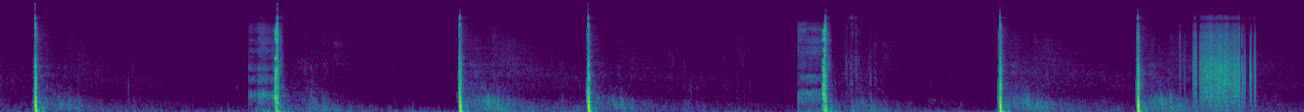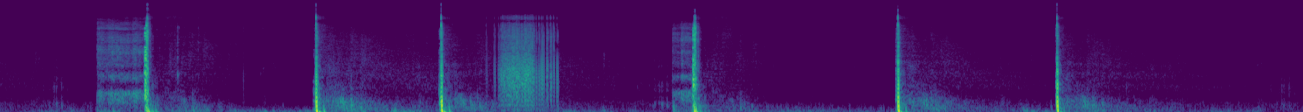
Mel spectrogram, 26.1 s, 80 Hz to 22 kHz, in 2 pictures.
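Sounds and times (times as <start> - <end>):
fireworks sharp bangs: 8.0 - 8.8, 11.4 - 12.6, 14.0 - 14.9, 16.2 - 18.6, 19.8 - 20.4
fireworks hissing rush: 11.7 - 12.6, 17.8 - 18.6.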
